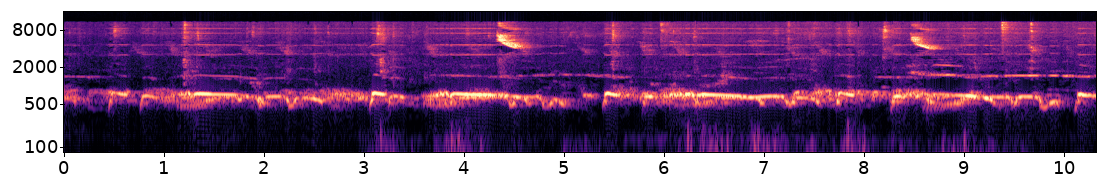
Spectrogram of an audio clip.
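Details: Captive Spotted Doves in breeding cages at an aviary in Ba Vì, Hanoi, Vietnam, coo in low, hollow, rolling phrases almost continuously. Thin chirps of small birds sound above, with occasional low thumps.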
